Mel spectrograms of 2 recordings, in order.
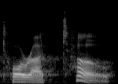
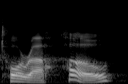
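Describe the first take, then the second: First: "Torah to" with a crisp "t" before the final "o"; "Torah to": hit the "t" of the tav clearly at the end; "Torah to", closing with a distinct "to". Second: "Torah ho" said slowly, ending in an open "ho" sound; "Torah ho" drawn out, closing on "ho"; Torah with hey ending. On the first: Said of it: "with a tav". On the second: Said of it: "with a hey". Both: Shown as a demonstration.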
